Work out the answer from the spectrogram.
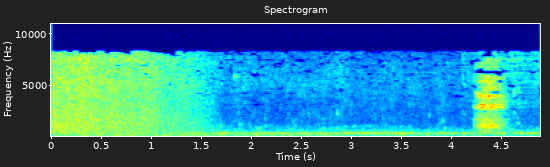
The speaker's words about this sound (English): The chamber is filling with water. Of course, to equalize our pressure before departure, it should be completely filled.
